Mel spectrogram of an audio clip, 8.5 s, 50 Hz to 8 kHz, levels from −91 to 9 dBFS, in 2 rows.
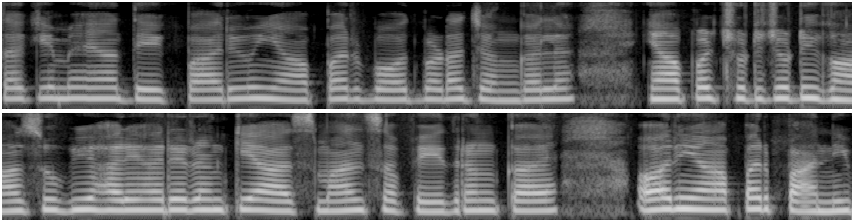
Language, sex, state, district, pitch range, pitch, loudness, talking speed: Hindi, female, Chhattisgarh, Jashpur, 240-260 Hz, 250 Hz, -17 LUFS, 255 wpm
